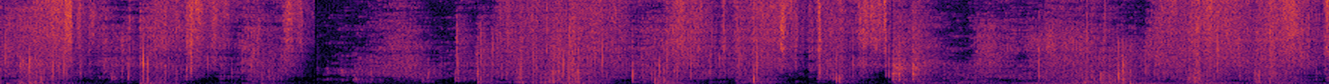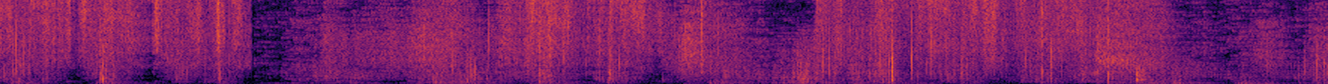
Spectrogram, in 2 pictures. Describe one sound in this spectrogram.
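Fingers squish and crunch through soft powder up close.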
